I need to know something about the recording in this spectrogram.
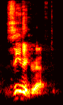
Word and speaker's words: xenograft: that right I have has anyone heard of a xenograft X e and o z no graft it's not pronounced with a click that would be pretty cool wouldn't it by clicking is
